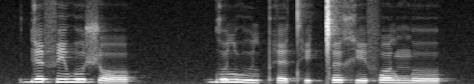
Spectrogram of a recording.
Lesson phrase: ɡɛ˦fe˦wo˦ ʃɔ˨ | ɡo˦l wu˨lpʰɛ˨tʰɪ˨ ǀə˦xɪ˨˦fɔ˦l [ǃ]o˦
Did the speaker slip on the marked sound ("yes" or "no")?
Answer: yes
